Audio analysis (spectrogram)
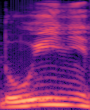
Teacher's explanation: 니은. 니은이 탈락했는데 이 경우는 리을이 니은으로 바뀌었죠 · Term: 두음 법칙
